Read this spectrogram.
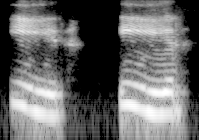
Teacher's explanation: It almost sounds like a D, but it's not. My tongue is touching the roof of my mouth one time. It's not a D, it's an R, but it's a different R than in English. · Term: flap R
